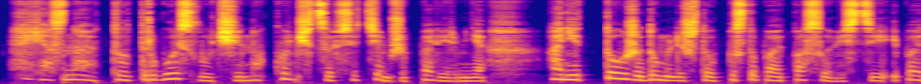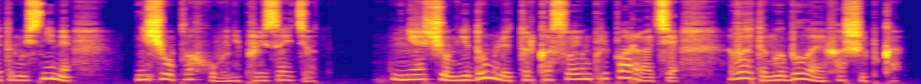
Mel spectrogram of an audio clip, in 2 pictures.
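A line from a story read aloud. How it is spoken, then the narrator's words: Undertone. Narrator (Russian): говорит вполголоса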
